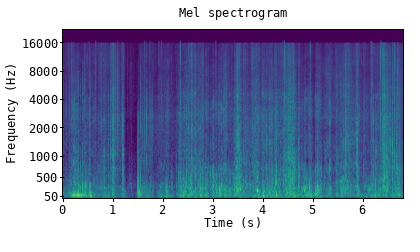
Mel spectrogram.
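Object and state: Polyethylene foam sheet.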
